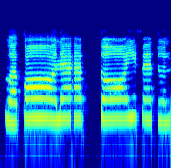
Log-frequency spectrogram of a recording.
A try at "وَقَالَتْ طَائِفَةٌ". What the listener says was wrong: আপু খেয়াল করি ওয়াকালাত লামে টান হয়ে যায় লামে তো টান হবে না আপু ওয়াকালাত ওয়াকালাত তাইফাতুন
